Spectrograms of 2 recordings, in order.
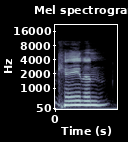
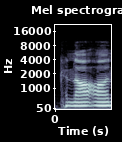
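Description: First: Canaan is said with the usual English pronunciation. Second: Canaan is said with a Jewish pronunciation.

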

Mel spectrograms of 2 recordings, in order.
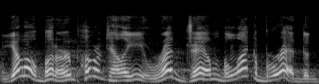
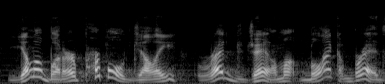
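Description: First: It is said very quickly. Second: It is said quickly.

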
